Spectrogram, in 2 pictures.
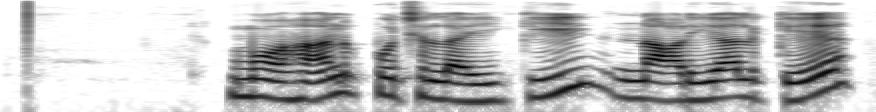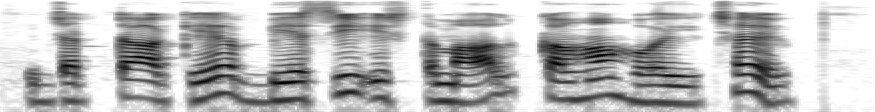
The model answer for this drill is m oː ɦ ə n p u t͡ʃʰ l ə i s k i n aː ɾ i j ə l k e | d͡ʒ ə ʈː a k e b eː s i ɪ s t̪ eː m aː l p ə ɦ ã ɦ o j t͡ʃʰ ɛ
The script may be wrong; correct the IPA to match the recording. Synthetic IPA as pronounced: m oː ɦ ə n p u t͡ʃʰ l ə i k i n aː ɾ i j ə l k e | d͡ʒ ə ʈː a k e b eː s i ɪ s t̪ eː m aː l k ə ɦ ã ɦ o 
